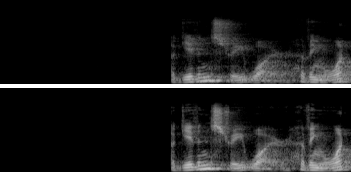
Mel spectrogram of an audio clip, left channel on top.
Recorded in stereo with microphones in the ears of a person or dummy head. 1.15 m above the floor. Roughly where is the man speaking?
Right.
